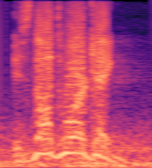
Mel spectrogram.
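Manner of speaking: high, loud frustrated outburst; exasperated snap. Acted. Captain snapping at Skip's reassurances, exasperated outburst.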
